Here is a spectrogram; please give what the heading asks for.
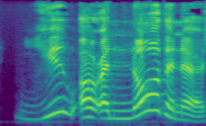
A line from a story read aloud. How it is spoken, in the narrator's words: she exclaimed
